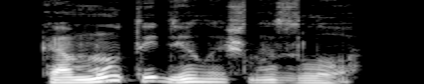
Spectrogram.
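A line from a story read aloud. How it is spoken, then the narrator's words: Quiet whisper. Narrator (Russian): тихо прошептала она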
